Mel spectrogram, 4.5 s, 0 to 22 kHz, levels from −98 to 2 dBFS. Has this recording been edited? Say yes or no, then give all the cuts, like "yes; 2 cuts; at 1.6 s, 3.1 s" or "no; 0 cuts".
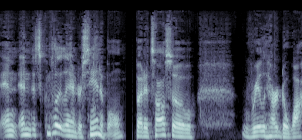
yes; 1 cut; at 1.9 s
